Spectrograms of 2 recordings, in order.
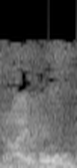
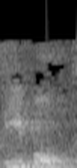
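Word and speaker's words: Diebold: inally I don't know I'm fond of saying dbol because I want these people to die but it's actually pronounced deol their slogan is Never say die so how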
